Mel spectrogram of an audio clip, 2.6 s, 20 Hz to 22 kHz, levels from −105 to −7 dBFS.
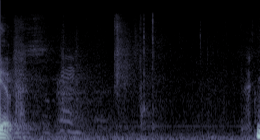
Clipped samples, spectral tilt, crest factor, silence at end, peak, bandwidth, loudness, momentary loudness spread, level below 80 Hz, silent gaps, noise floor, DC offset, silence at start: under 0.1%; -7.5 dB/octave; 22 dB; 0 s; -28 dBFS; 15 kHz; -50 LUFS; 21 LU; -72 dBFS; none; -75 dBFS; under 0.1%; 0 s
